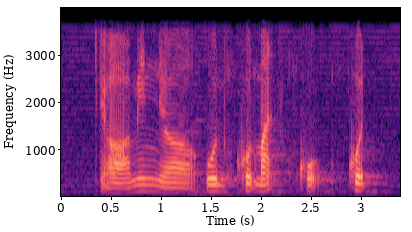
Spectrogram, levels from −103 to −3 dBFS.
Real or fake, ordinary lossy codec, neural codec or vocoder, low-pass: real; none; none; 3.6 kHz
